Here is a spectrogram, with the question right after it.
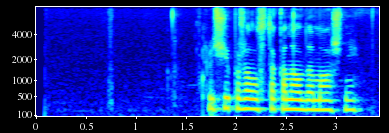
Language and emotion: Russian, neutral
